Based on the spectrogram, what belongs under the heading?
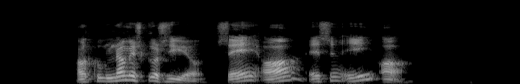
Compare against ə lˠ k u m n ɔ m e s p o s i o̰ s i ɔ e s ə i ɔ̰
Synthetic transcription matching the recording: ə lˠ k u ŋ n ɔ m e s k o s i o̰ s e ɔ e s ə i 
